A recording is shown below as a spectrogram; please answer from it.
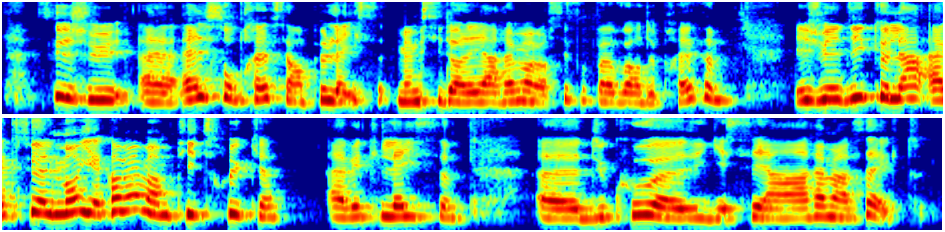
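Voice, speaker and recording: A young woman chatting casually and excitedly as a book vlogger, full of fillers and restarts. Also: sits high, fairly quick. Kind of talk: casual chat.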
